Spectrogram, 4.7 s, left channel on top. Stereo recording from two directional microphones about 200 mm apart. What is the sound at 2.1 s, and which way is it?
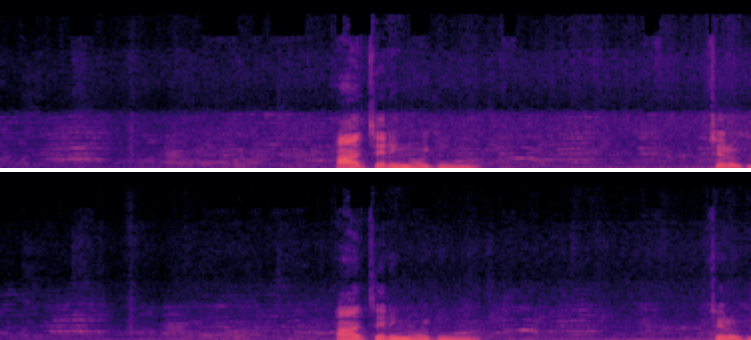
Speech, 10° right (ahead or behind).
